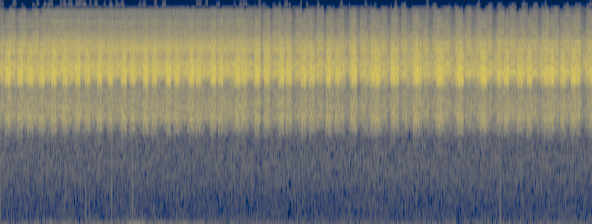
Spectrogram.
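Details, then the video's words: Midsummer cicada chorus recorded in a pine forest in Greece, a continuous shrill buzz pulsing rapidly, about three beats a second, holding an even loudness from start to finish with nothing else heard. "Cicadas singing in midsummer - Nature sounds from the Greek fauna - Sounds of cicadas"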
